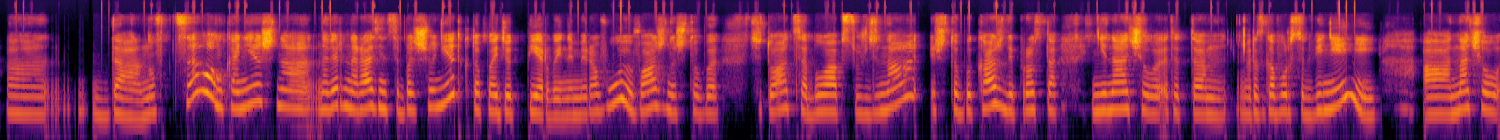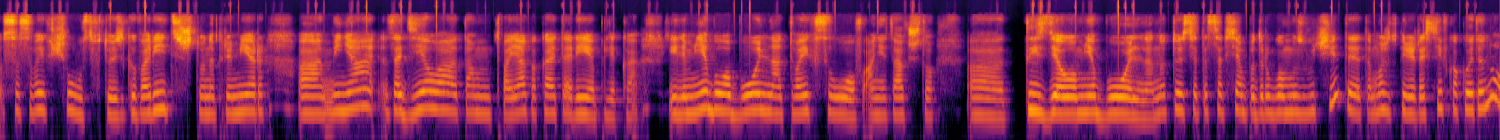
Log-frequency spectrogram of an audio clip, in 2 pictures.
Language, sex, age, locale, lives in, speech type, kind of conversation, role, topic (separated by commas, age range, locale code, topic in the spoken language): Russian, female, 35-39, ru-RU, Estonia, conversation, podcast, guest, Как восстановить общение после серьёзной ссоры?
